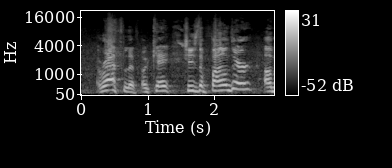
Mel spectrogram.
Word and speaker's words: Ratliff: Ratliff. Ratliff, okay.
